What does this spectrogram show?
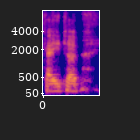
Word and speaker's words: Kaito: he is going cato i believe that's actually pronounced cato he is an absolute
